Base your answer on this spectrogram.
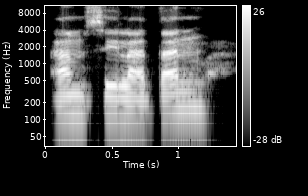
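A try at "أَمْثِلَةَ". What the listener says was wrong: Kalau ini nggak boleh tanwin.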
